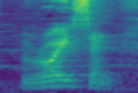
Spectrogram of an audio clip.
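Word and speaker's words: Róisín: yeah all right so r-o-i-s-i-n roisin it's kind of like a raisin but it's roycen see and it's again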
